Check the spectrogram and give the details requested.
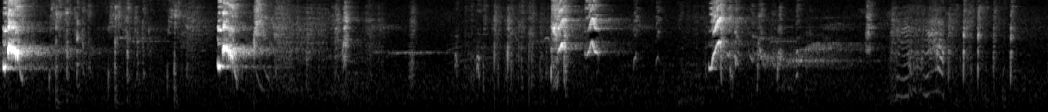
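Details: Lyrebird giving beatbox-like mimicry: scattered harsh squawks and bursts of clicks, a short flat whistle, and buzzy, rattling notes separated by quiet gaps.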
